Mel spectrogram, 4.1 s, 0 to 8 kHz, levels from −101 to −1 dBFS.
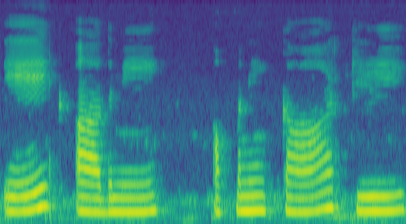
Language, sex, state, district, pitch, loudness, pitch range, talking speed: Hindi, female, Punjab, Fazilka, 190 Hz, -15 LUFS, 185-200 Hz, 75 wpm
